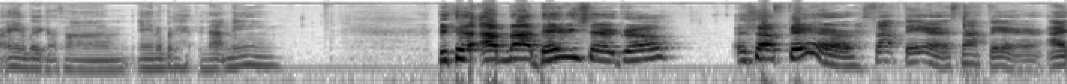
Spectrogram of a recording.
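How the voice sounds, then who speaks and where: A speaker chatting casually to viewers as host, telling stories in a sassy, slangy, exclamatory way with drawn-out emphasis. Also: medium pitch, bright, forceful tone. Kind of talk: casual storytelling chat to viewers.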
